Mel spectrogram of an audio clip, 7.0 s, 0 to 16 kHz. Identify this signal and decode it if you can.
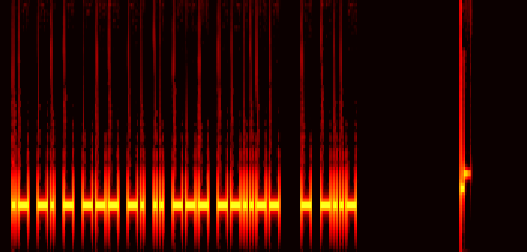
Morse code, heard as a keyed tone, about 28 wpm, 700 Hz. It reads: ANTONIO, TX
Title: K1USN SST QSO Practice 28wpm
